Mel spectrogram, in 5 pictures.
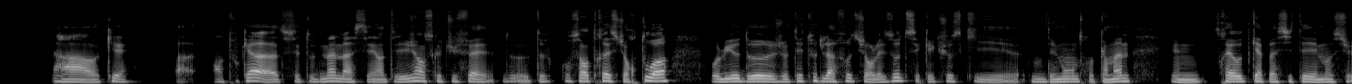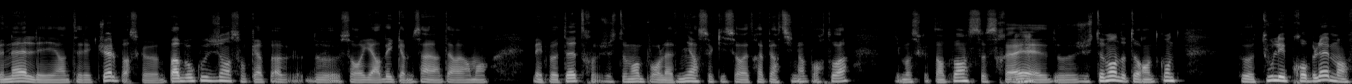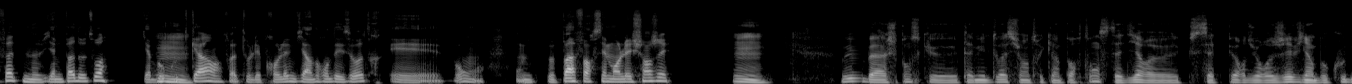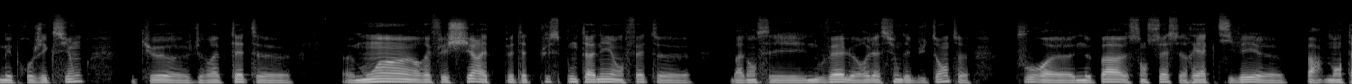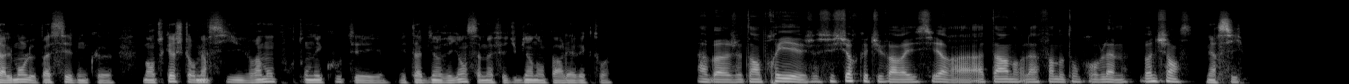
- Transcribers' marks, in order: stressed: "toi"; other background noise
- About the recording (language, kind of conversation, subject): French, advice, Comment puis-je initier de nouvelles relations sans avoir peur d’être rejeté ?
